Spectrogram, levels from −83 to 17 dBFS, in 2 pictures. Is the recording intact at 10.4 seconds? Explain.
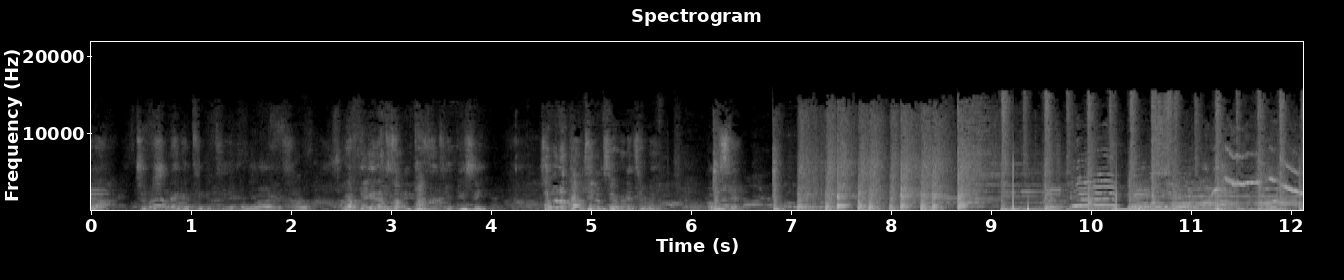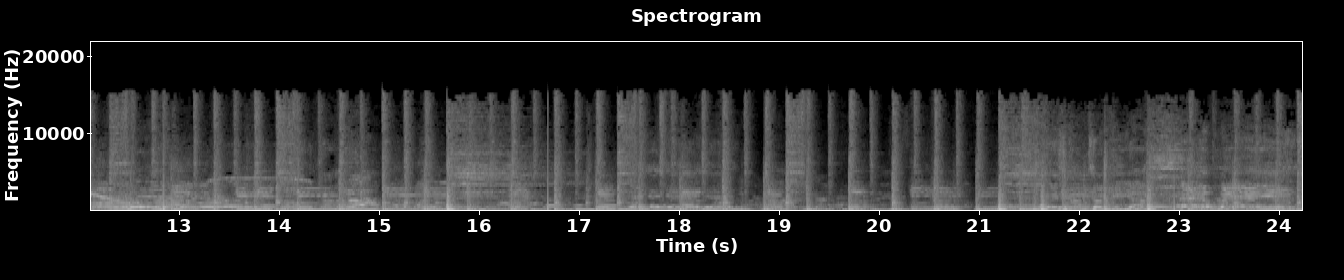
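No. Between 10.25 and 10.50 s a loud pop occurs: two sharp pops in quick succession, standing out by roughly 20 dB above the surrounding sound. A sudden voltage step or pulse, likely from a plug, a switch, static or a driver glitch, was added to the signal and shaped by the circuits that followed. Unlike a dropout, the underlying sound carries on beneath the pops rather than breaking off.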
